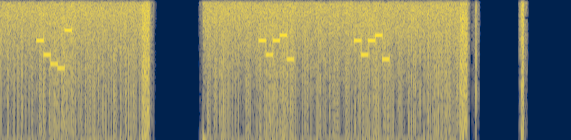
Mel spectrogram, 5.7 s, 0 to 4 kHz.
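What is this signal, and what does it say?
Five-tone selective call (ZVEI), heard as quick runs of five tones, tones of about 70 ms. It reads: 85320 85894 85894
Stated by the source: ZVEI five-tone selective call received by SDR.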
